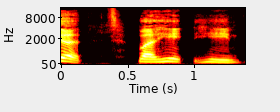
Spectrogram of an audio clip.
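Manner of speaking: usual speaking voice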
